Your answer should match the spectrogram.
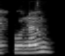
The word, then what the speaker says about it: Poonam: on to vimpo hi poonam uh unam first of all thank you for pronouncing my name absolutely correctly you're probably one of the rare people who've taken my name in the first four correct so moving on from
